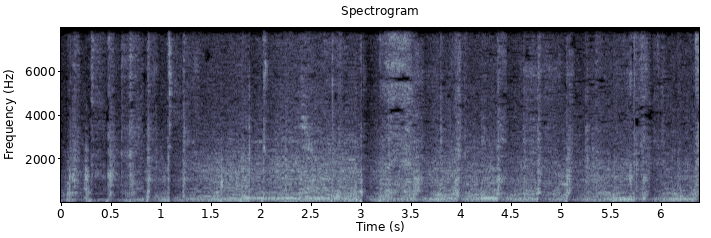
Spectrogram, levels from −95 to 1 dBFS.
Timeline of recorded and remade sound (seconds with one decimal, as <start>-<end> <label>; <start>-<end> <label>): 0.0-6.4 recorded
